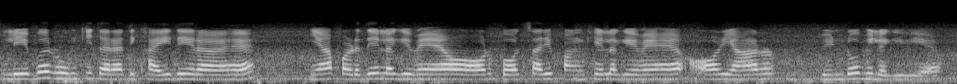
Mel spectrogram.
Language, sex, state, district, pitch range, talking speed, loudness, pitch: Hindi, female, Rajasthan, Bikaner, 230-245 Hz, 170 wpm, -14 LUFS, 235 Hz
